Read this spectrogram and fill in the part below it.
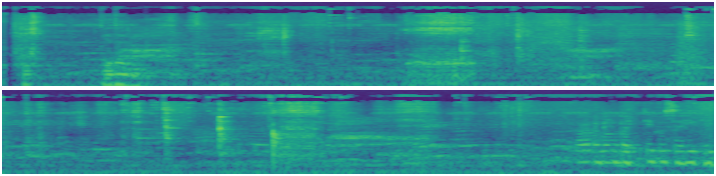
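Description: Clay pots clink and knock as they are set down.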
